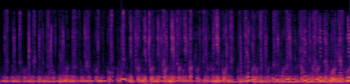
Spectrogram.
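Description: Two guinea pigs chewing a shared leaf: a fast, steady crackle of small clicks over a held, slightly wavering tone.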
